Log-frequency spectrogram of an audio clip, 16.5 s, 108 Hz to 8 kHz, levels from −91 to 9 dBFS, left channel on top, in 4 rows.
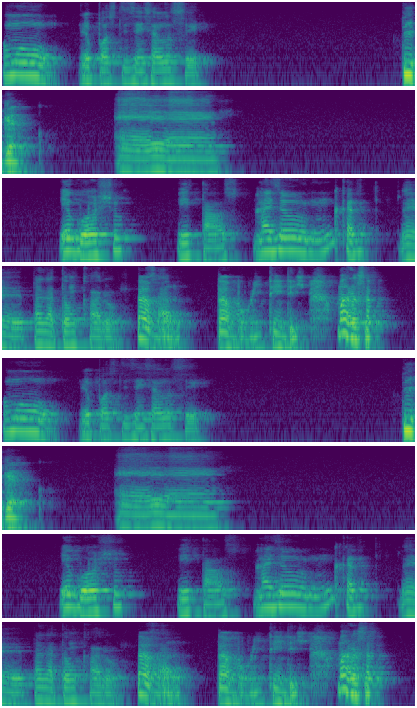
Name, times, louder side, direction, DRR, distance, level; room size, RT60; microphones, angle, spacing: voice 1, 0.0-2.0 5.3-6.3 8.8-9.5 10.0-11.9 12.2-13.6 13.9-14.2 15.8-16.1, left 2 dB, 75° left, 7 dB, 1.7 m, -25 dB
voice 2, 4.0-4.4 13.7-14.1 14.5-16.1, left 1 dB, 35° left, 3 dB, 2.3 m, -20 dB
19.0 x 11.5 x 3.9 m, 0.35 s
head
